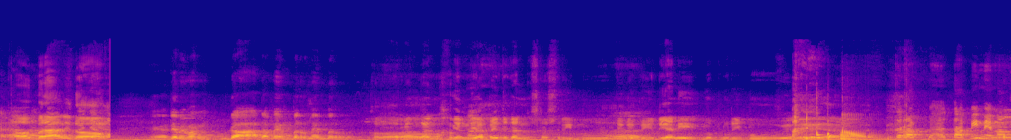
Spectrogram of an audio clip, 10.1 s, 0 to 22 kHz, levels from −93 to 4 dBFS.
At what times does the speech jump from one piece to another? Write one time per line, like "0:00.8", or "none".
0:01.1

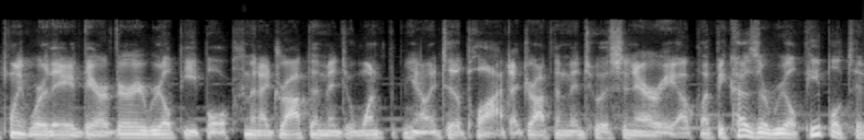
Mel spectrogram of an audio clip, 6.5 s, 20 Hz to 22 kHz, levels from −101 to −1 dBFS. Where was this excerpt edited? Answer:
0:01.8
0:05.2

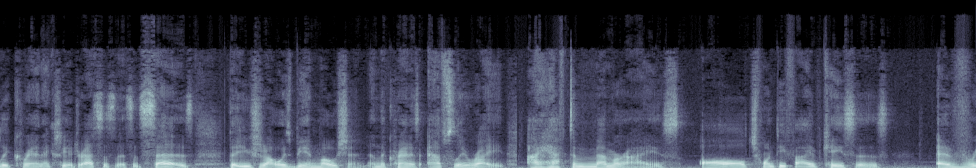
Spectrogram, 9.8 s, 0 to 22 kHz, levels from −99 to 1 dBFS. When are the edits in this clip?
0:05.1

